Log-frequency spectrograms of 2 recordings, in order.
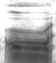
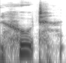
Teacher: the high back vowel oo as in hoot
